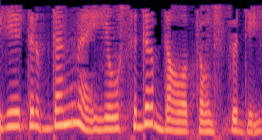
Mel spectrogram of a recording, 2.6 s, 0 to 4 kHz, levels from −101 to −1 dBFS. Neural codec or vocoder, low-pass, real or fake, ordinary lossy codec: codec, 16 kHz, 0.5 kbps, FreqCodec, larger model; 3.6 kHz; fake; MP3, 16 kbps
